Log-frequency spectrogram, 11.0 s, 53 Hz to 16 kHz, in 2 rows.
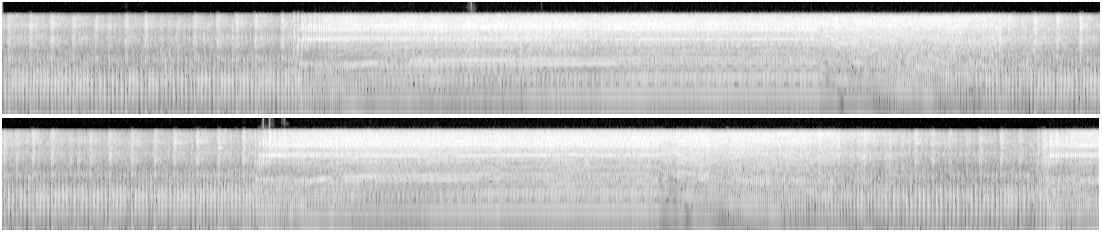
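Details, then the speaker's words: Poulan P3314 chainsaw after carburetor and fuel line repair, choke off: small two-stroke idles steadily, revs cleanly twice and returns to a stable idle; idle screw turned up. "more that sounds about right idle's a little low"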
